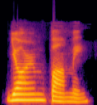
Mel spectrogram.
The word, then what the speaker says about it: yarn bombing: Yarn bombing. Pay attention. The letter B in this word is silent.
